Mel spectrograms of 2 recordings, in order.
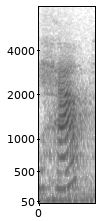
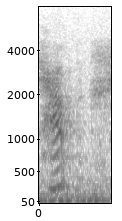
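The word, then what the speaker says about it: Hape: be this is by I think hap is how you pronounce it ha a p e hap and this is a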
